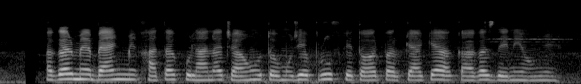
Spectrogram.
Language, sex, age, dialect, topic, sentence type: Hindi, female, 25-30, Marwari Dhudhari, banking, question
